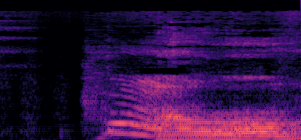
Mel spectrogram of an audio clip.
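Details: Indoors, Tonka the Alaskan Malamute, having barged into the bathroom, lets out a rough, gravelly wooing sound that swells and holds, mixing a low growl with a howl-like tone in a small room.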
